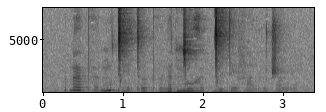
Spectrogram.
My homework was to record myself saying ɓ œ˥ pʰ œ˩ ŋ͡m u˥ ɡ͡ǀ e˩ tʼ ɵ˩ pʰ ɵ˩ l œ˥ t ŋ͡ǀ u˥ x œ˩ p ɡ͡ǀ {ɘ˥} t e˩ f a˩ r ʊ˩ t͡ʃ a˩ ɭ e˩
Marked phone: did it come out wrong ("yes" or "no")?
no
